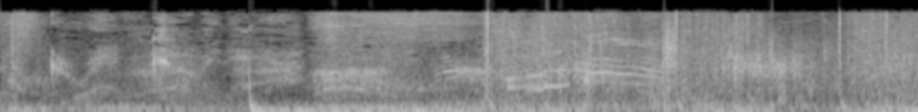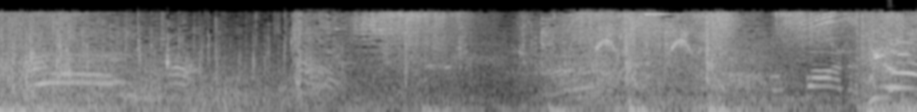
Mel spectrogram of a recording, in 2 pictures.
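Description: Bombarda blasting spell explodes repeatedly in a Harry Potter action game, loud booms and crackling impacts amid combat clatter and mechanical noises, with voices shouting through the fight.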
